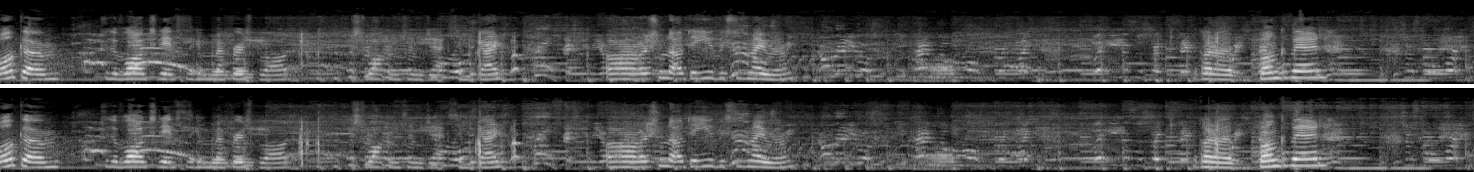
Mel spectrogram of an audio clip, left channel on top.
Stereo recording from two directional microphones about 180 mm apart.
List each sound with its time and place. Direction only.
0.0 s speech: 5° right (ahead or behind)
4.3 s speech: 5° right (ahead or behind)
6.0 s speech: centre (ahead or behind)
12.0 s a woman's voice: 40° right (ahead or behind)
